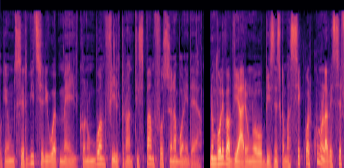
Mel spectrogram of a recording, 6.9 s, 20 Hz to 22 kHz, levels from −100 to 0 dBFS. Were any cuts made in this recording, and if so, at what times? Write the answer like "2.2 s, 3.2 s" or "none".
4.1 s, 5.6 s

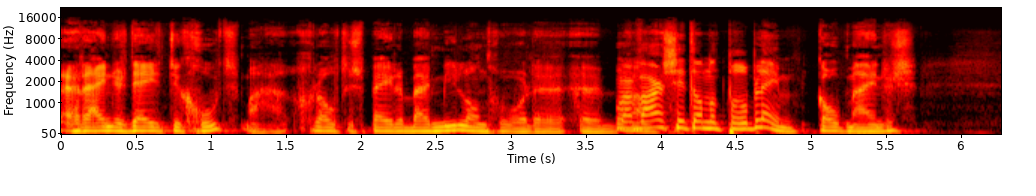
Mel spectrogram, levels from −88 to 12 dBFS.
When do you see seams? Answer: 3.7 s

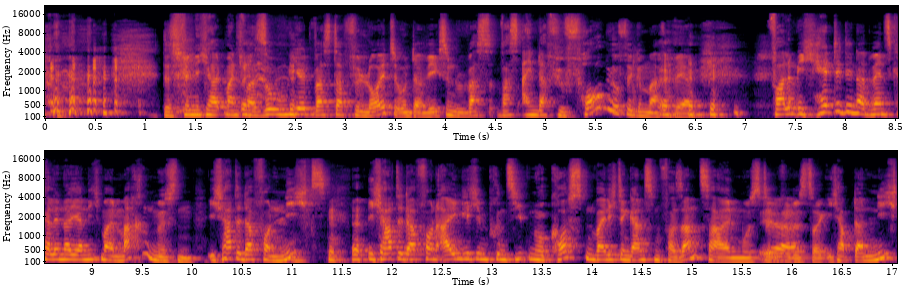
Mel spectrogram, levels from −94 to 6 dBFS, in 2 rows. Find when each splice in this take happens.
none

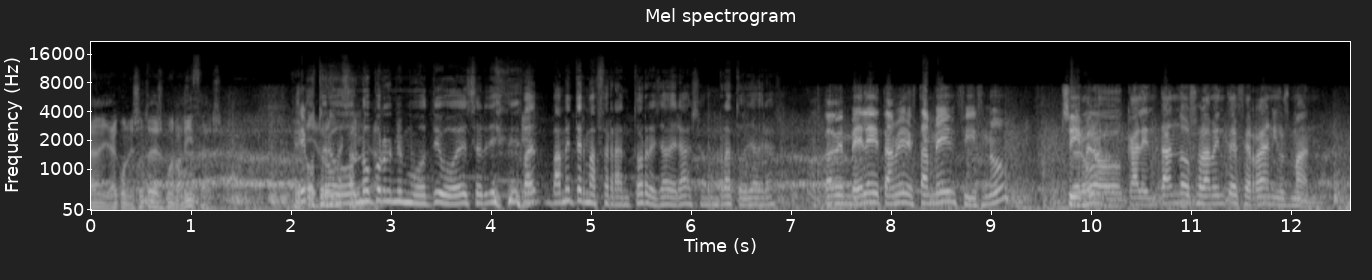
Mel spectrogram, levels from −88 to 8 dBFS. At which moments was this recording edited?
2.2 s, 4.3 s

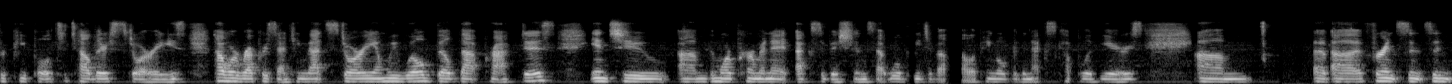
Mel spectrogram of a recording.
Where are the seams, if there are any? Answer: 11.9 s, 13.3 s

